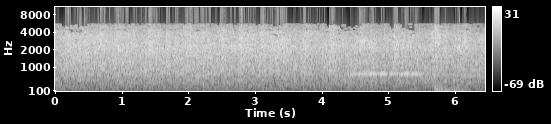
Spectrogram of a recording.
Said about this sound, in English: Church, can we clap our hands for the Lord?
